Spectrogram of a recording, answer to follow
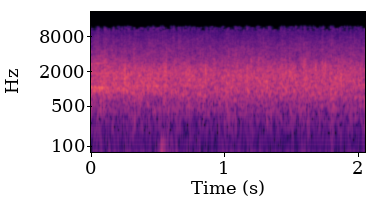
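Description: A large theatre audience applauding steadily, a dense and even sound of many hands clapping.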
